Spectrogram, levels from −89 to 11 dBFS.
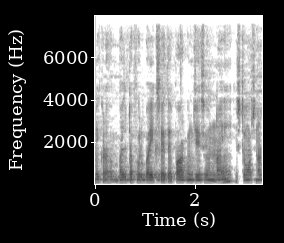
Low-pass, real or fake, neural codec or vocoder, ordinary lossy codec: none; real; none; none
